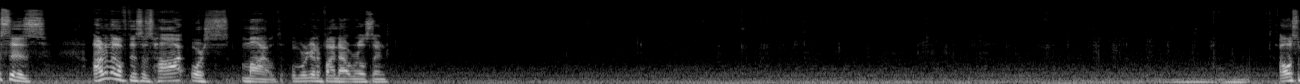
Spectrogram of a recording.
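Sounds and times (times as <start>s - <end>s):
low hum inside car: 0.0s - 13.0s
man chewing food: 2.9s - 13.0s.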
